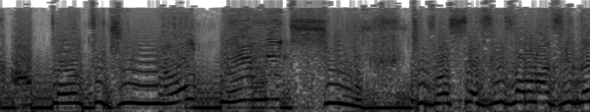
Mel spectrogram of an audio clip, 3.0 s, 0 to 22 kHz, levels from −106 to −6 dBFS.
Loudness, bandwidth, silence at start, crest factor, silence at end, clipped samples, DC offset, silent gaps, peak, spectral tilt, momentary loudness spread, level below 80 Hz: -4 LUFS; over 20 kHz; 0 s; 4 dB; 0 s; 0.6%; under 0.1%; none; 0 dBFS; -3.5 dB/octave; 2 LU; -28 dBFS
